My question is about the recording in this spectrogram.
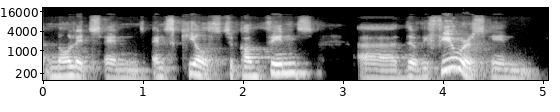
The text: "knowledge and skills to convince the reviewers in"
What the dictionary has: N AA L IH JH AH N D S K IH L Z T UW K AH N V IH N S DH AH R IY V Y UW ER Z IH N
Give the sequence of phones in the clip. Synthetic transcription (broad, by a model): N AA L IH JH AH N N S K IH L S T UW K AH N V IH N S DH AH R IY F Y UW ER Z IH N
